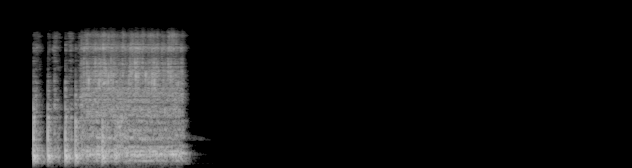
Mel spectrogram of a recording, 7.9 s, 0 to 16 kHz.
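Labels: First at 0.4 seconds, you can hear writing. While that goes on, at 1.0 seconds, a water tap can be heard.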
